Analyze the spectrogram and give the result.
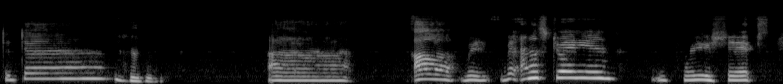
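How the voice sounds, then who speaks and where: Captured in a low-quality recording, a woman speaks extremely slowly with long pauses in a mid-range, slightly mellow voice. She hosts a quilting association livestream while sewing, chatting with viewers, greeting them, and answering comments in her blended Kentish and Sussex accent from England's south coast.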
